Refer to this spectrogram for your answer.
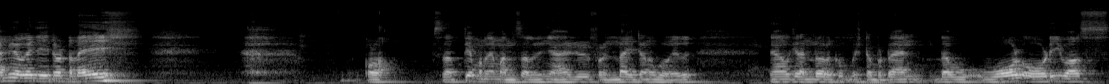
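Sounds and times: man speaking: 0:00.0 - 0:01.5, 0:03.4 - 0:07.0, 0:07.7 - 0:11.0
man's sharp breath: 0:01.5 - 0:03.2, 0:07.0 - 0:07.7.

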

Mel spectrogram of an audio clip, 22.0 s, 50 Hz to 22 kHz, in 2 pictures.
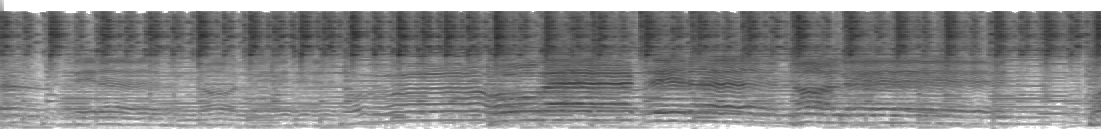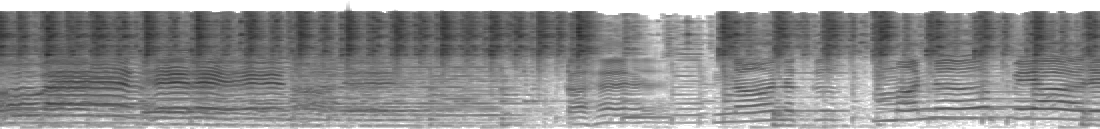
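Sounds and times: man singing: 0:00.0 - 0:15.7, 0:16.6 - 0:22.0
jingling metallic beat: 0:00.0 - 0:17.3, 0:18.1 - 0:22.0
harmonium: 0:00.0 - 0:22.0.

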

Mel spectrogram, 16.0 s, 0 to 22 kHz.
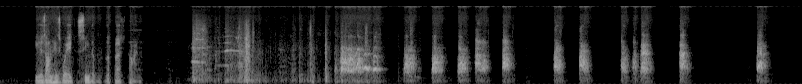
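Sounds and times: small dog barking: 0:06.8 - 0:10.4, 0:11.1 - 0:13.9, 0:15.1 - 0:15.4.

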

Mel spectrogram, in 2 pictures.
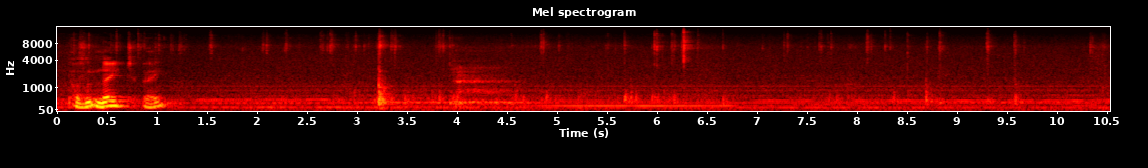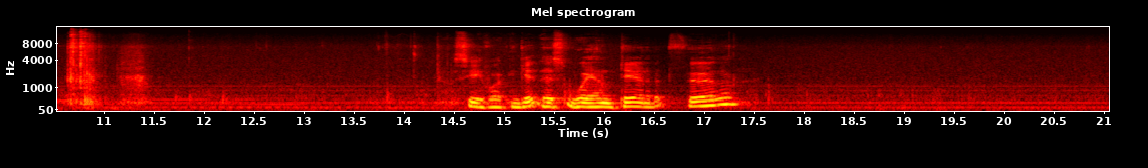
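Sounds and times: low hum: 0:00.0 - 0:21.0
tweezers ticking on metal parts: 0:00.4 - 0:10.6.

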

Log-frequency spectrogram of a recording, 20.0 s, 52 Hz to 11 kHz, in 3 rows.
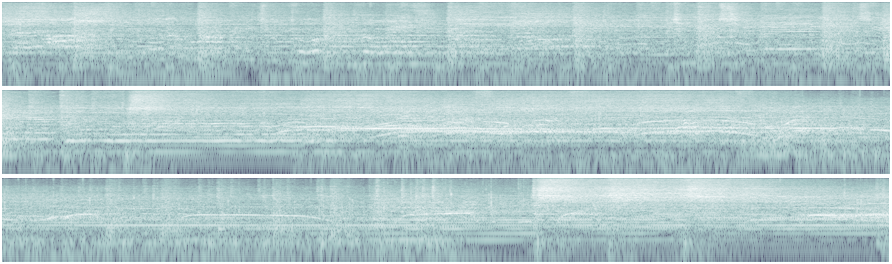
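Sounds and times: audience cheering and whooping: 0:08.4 - 0:19.9.

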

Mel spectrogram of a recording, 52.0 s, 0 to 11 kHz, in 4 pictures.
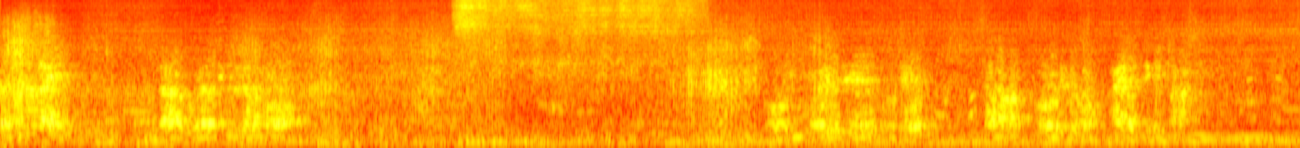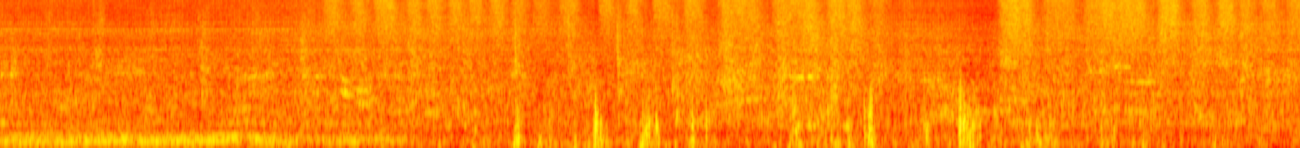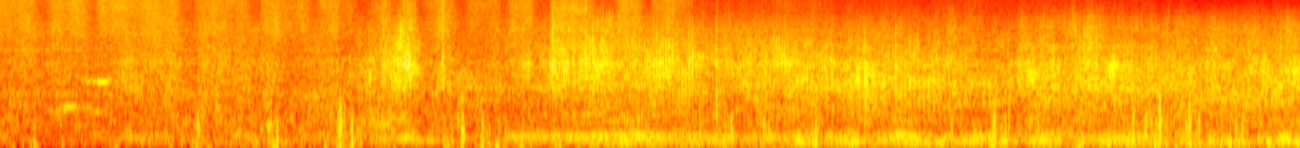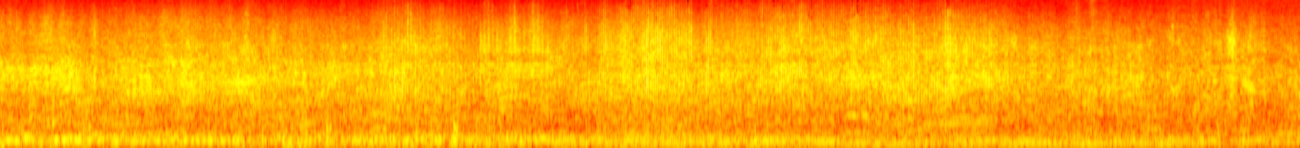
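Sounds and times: motorcycle engines revving: 0:00.0 - 0:52.0.

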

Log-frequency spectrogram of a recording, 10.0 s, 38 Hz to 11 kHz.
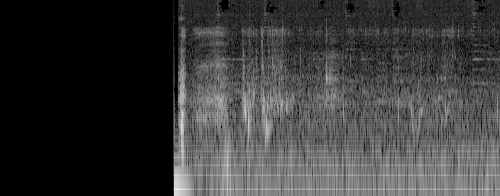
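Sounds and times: water sloshing and splashing: 0:04.7 - 0:10.0.

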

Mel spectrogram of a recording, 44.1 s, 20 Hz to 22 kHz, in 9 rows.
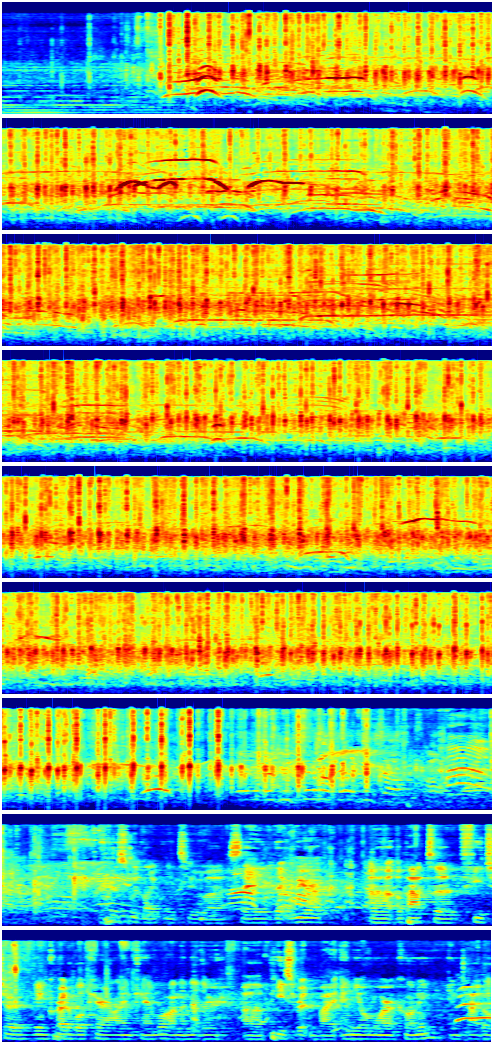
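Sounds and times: audience applauding: 0:00.0 - 0:35.6
cheers and shouts: 0:01.3 - 0:27.7, 0:30.5 - 0:35.0, 0:43.7 - 0:44.0.

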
